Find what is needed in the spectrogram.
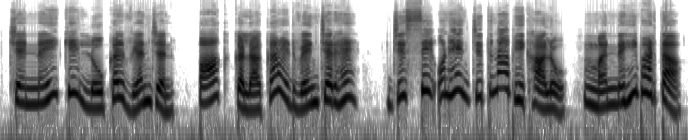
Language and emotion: Hindi, happy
